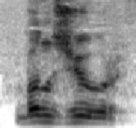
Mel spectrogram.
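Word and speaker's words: bonjour: Бонжур. Бонжур. Ну, ры они не произносятся, они так как-то бонжур.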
